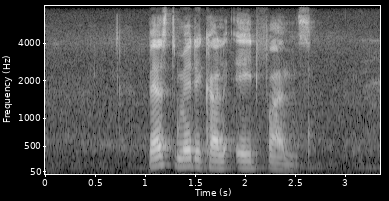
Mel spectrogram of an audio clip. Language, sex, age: South Ndebele, male, 19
